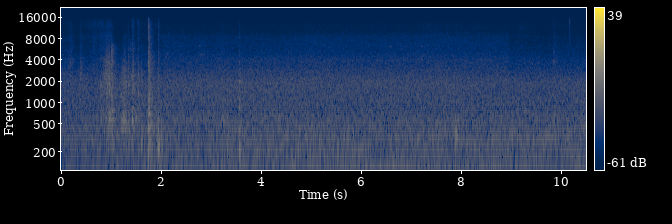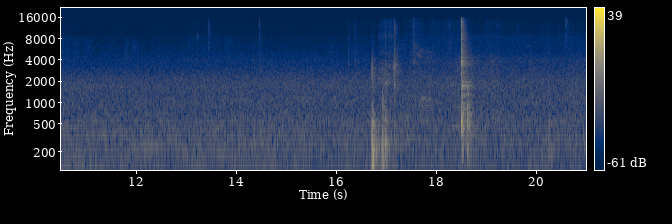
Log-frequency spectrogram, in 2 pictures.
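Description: Stainless steel mixing bowls and utensils briefly clattering and knocking as whipped cream is portioned out: a short cluster of knocks about a second in, then two sharp knocks near the end. Between them only a steady low room hum.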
